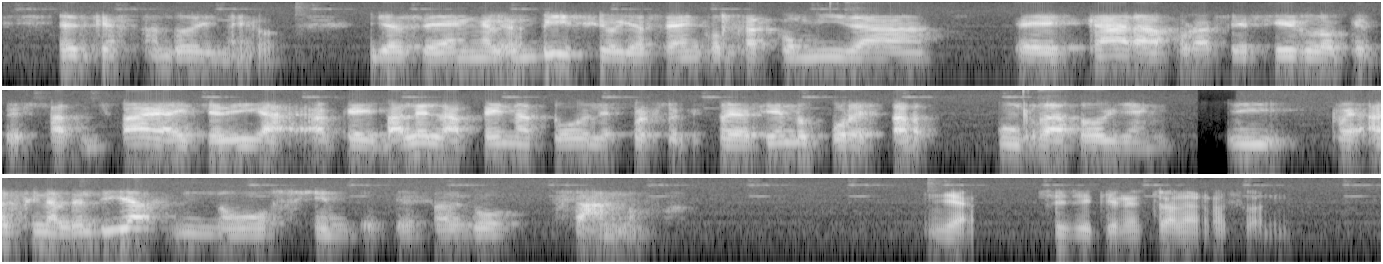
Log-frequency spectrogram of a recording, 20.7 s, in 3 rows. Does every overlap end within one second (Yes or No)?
Yes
